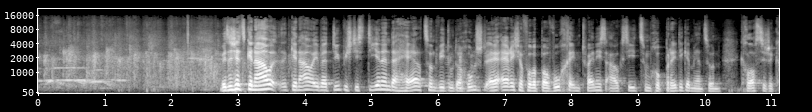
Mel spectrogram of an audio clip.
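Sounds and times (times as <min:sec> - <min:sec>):
crowd applause at a church service: 0:00.0 - 0:04.0
speech: 0:02.8 - 0:11.1.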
